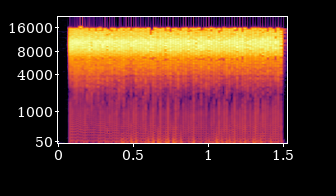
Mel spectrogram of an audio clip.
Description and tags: This is a taser being activated.
electricity, shock, spark, taser, zap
